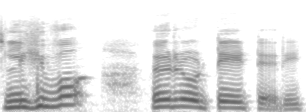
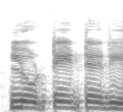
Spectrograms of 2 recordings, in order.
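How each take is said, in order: First: Levorotatory said in full as le-vo-ro-ta-to-ry; corrected term. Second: Lotatory with an L, said as lo-ta-to-ry; slip of the tongue. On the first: Teacher correcting her slip to the class. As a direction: fix it, say levorotatory properly. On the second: Teacher to class, stumbling over the term. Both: Shown as a demonstration. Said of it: "it seems, levorotatory".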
